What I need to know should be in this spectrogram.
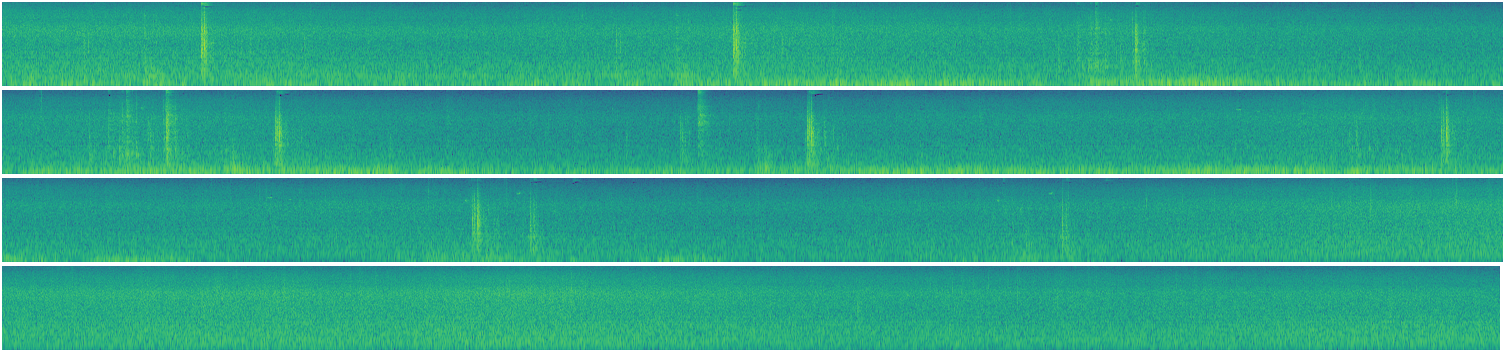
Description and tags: Padlocked Gate on Stormy Night
This is the sound of large wooden gates padlocked together with a chain, shifting about in the strong wind.
Dragged, Padlock, Weather, Wooden-gate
